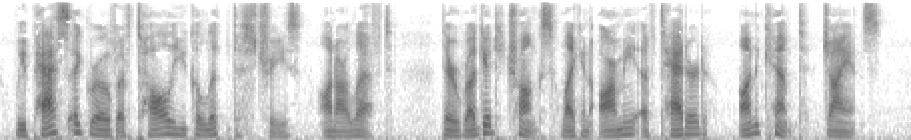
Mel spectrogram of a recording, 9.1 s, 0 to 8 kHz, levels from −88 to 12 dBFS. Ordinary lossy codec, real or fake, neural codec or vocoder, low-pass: MP3, 32 kbps; real; none; 7.2 kHz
